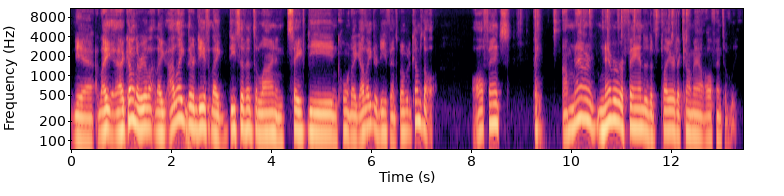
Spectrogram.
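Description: A man's voice: medium pitch, expressive, moderate pace, warm tone. A man co-hosting a casual sports chat, rambling and opinionated, restarting his sentences often. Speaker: podcast co-host.

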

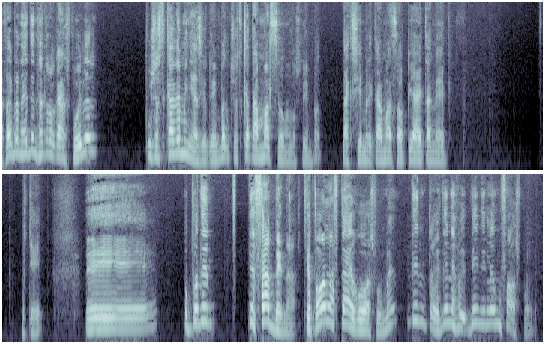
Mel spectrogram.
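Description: A young man hosts a wrestling chat, joking and slangy, reacting to viewer comments. His voice sits a bit high. The sound is close and dry. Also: dry recording. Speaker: wrestling show host. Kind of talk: casual chat reading chat comments.

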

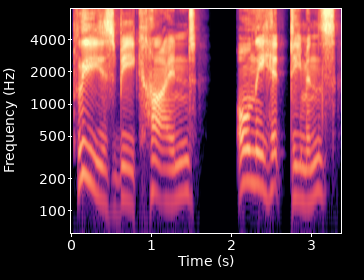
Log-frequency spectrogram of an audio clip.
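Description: A man voicing a small, short-tempered and pompous male cleric official with a high, fussy, indignant voice. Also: slow pace, sharp tone, no echo, clean studio sound. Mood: flustered.

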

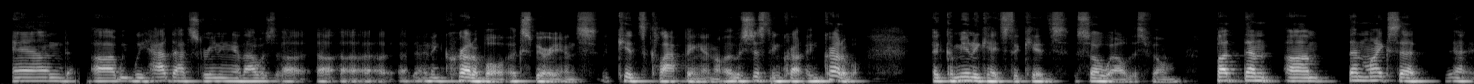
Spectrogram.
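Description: A man's voice: on the high side, creaky, warm tone. A Greek-accented man in his forties, a filmmaker guest in an interview, speaking hesitantly with many restarts. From Greece.

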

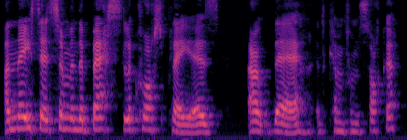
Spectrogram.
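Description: A woman who is an athlete and youth sports coach chats casually in an interview, explaining things with examples and correcting herself. She can't pronounce R well and says w for r, speaking at normal speed in a medium-pitched, fairly bright voice.

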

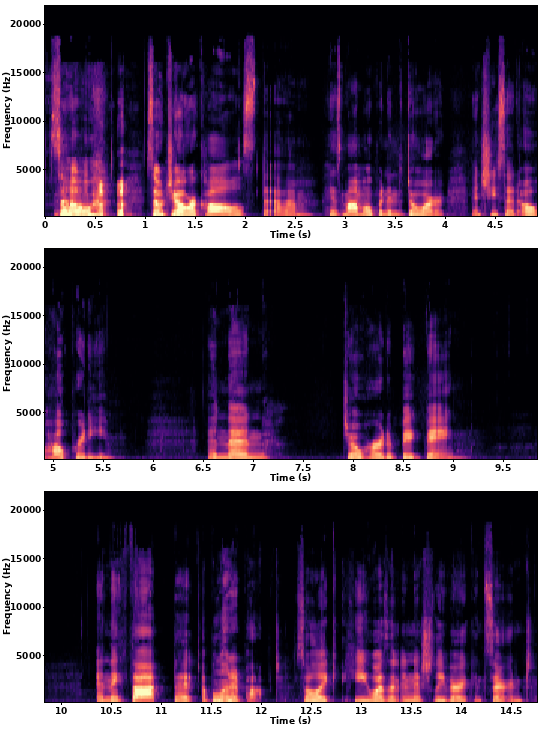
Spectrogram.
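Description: Chatty woman with a bright edge. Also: lowish voice, a little slow. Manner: chatty, filler-heavy, frequent "like" and "um". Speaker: podcast host. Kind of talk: casual true-crime storytelling.

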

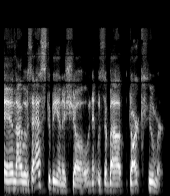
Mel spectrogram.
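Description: Husky-voiced man telling a story. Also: brisk, dry recording, low-quality recording. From Texas. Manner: animated, laughing storyteller with lively pitch swings. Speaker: artist guest. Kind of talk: casual storytelling interview.

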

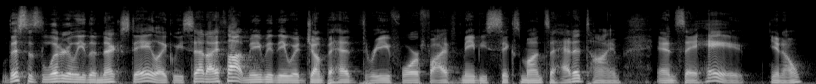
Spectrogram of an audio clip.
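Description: A man's voice: fairly low pitch, moderate pace. A man co-hosting a podcast, swearing often and joking in casual chat. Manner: profane, joking, animated. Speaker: podcast co-host.

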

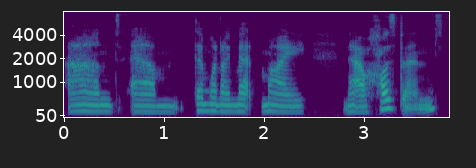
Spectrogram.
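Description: Middle aged irish woman, west of ireland donegal accent, raspy creaky voice, chatting casually, thinks out loud. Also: fairly low pitch, fairly even intonation, takes it slowly, highs cut off. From Donegal, northwest Ireland. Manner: hesitant, thinking aloud. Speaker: podcast guest. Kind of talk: casual conversational interview.

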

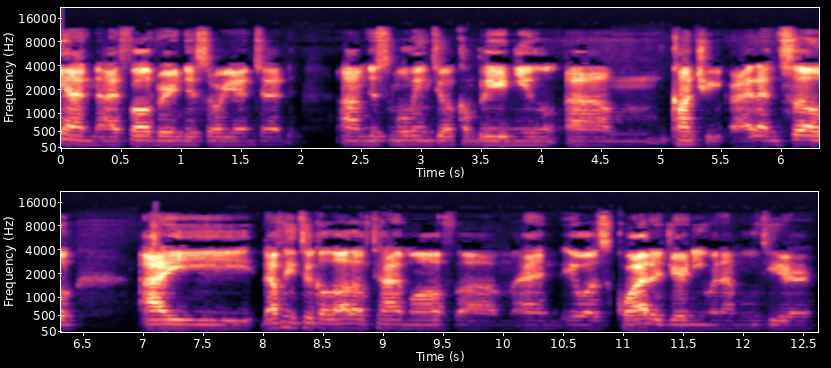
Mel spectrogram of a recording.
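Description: A man's voice: medium pitch, bright, forceful tone, low-quality recording. A young man from Tanzania, a founder talking as a guest in a casual interview, reflective and full of ums and restarts. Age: young adult.

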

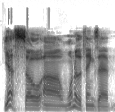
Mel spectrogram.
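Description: A man's voice: mid-range voice, expressive, measured pace, sharp tone, clean tone, dry recording. A man in his thirties, born in Serbia with Serbian as his first language, with a slight Southern American accent, talking politely and plainly as an interview guest. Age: 30s. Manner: polite, plain-spoken, says "yes, sir". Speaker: guest, business owner. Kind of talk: casual interview chat.

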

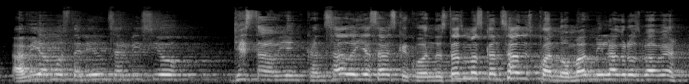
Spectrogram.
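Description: A man preaching a sermon as pastor, telling stories with animated delivery and acting out the people he quotes. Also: sits high. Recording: roomy hall with long reverb.

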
